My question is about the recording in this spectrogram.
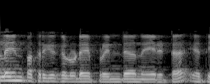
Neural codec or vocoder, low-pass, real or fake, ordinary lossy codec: none; 5.4 kHz; real; none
